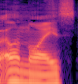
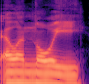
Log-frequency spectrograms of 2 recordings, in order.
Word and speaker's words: Illinois: cellular network in Chicago, Illinois, or Illinois. I get, I think the S is silent if I remember high school, October 13th, 1983.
